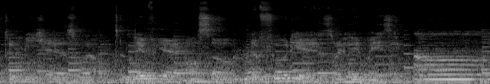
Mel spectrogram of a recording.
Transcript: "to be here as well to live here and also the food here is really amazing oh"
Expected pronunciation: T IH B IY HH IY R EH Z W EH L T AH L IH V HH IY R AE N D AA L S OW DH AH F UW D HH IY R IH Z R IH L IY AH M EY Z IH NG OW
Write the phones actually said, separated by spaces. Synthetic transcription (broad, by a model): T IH B IY HH IY R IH Z W EH L T AH L IH V HH IY R AA L S OW DH AH F UW D HH IY R IH Z R IH L IY AH M EY Z IH NG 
